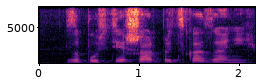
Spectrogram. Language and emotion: Russian, neutral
